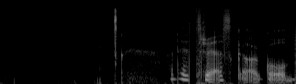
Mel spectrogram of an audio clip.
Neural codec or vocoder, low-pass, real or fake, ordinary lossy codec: none; 14.4 kHz; real; none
